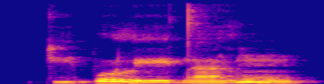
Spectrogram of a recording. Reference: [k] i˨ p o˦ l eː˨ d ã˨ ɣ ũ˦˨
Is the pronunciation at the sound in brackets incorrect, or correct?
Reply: correct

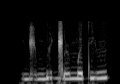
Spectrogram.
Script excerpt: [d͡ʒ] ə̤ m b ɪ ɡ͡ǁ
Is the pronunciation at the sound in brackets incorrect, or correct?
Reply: correct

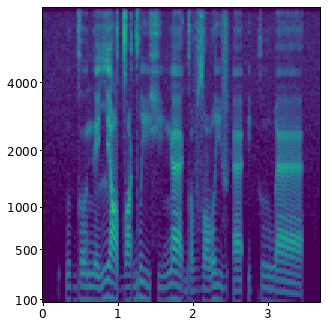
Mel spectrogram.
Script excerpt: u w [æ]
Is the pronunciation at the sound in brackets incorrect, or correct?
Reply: correct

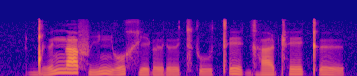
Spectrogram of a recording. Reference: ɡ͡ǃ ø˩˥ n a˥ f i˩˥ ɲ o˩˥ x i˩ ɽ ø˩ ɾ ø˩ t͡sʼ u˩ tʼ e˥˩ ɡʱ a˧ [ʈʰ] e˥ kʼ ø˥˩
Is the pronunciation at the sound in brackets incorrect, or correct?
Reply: correct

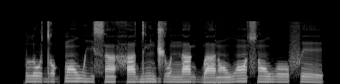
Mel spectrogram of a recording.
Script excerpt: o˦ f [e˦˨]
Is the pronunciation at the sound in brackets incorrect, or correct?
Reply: correct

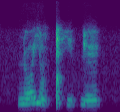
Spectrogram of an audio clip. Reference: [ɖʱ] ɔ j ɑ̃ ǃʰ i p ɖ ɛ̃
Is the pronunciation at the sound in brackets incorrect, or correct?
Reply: incorrect: ɳ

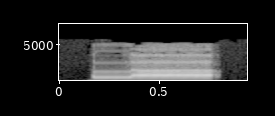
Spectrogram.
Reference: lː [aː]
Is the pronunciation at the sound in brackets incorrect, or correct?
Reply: correct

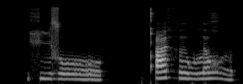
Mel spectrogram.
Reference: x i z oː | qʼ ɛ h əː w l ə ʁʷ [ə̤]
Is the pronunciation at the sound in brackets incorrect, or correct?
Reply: correct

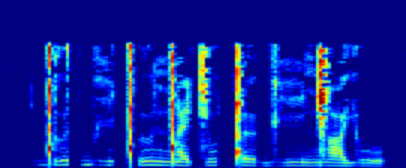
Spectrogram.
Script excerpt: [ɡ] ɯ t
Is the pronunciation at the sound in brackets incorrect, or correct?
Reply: incorrect: ɡ͡ǃ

